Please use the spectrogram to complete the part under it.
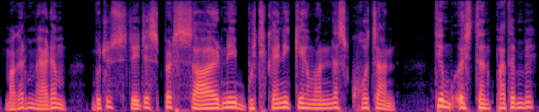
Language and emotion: Kashmiri, fearful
